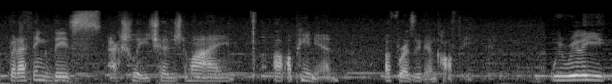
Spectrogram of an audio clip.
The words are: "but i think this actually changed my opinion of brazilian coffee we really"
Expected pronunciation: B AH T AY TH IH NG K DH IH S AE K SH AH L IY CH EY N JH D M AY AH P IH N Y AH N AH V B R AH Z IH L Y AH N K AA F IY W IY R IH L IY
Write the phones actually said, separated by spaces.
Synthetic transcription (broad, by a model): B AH T AY TH IH NG K DH IH S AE K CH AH L IY CH EY N JH D M AY AH P IH N Y AH N AH V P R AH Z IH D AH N K AA F IY W IY R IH L IY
